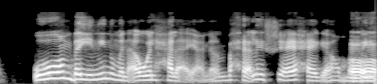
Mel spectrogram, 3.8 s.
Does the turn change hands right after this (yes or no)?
yes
